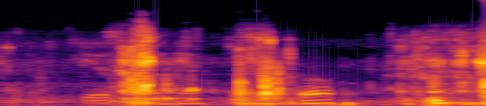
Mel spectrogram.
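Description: Lake water lapping and sloshing around a person sitting in it, close to the microphone, under a few short spoken words.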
